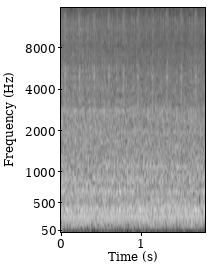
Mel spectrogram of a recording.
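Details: 2003 Nissan Murano, recently started ticking, fresh CVT, power steering and brake fluids, Castrol synthetic oil: light fast ticking over an even idle, constant throughout; top-end tick of unknown origin.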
